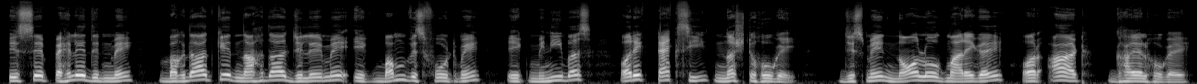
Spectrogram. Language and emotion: Hindi, neutral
